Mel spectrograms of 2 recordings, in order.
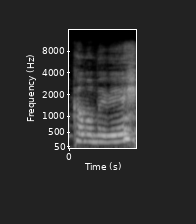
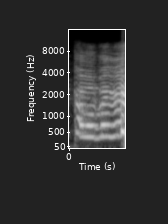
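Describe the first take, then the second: First: Lightly voiced Maltese accent, rising at the end. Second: Loud, high, laughing Maltese accent impression. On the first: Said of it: "with a, like, a Maltese accent". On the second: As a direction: ham up a Maltese charmer. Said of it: "what was your impression of him".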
